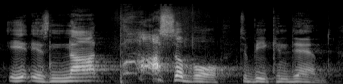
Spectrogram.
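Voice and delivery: slow, loud declaration hitting "possible"; emphatic quote. Retold or imitated. Preacher quotes commentator with force.

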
